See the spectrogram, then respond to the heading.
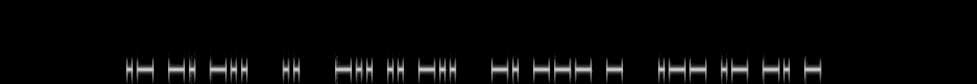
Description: Morse code, heard as a keyed tone, about 23 wpm, 700 Hz. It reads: AND I DID NOT WANT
